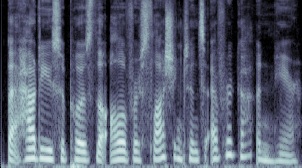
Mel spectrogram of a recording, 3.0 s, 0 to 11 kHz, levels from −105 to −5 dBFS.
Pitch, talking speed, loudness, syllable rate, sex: 175 Hz, 240 wpm, -20 LUFS, 7.1 syllables/s, female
